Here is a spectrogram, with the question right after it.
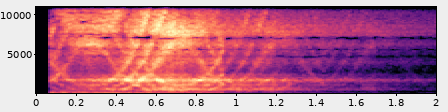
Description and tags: HITS & DRONES 15
Fx, Sound, broadcasting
